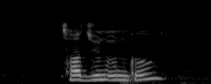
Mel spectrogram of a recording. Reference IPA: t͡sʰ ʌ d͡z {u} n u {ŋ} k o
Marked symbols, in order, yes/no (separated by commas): yes, no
